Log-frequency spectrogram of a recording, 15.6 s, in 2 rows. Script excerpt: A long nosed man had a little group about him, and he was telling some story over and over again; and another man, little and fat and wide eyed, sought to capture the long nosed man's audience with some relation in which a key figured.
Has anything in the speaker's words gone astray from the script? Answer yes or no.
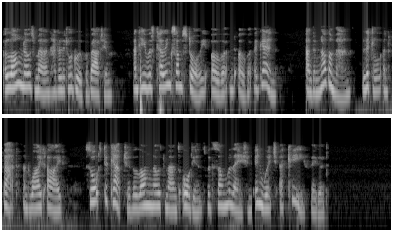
no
